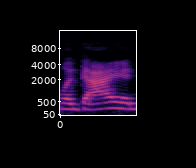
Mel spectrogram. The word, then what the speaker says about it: Legaia: They're like, it's Legend of Legaia, not Legend of Legia.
